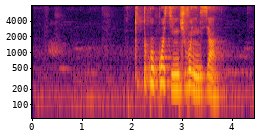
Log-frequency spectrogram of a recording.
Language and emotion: Russian, angry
